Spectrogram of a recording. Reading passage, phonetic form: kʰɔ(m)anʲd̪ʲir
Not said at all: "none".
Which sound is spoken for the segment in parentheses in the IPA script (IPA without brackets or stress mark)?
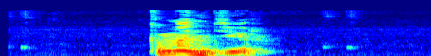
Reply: m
